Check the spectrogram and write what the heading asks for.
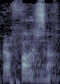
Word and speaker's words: Fossa: Fossa. – Florida, O-S-S-A.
